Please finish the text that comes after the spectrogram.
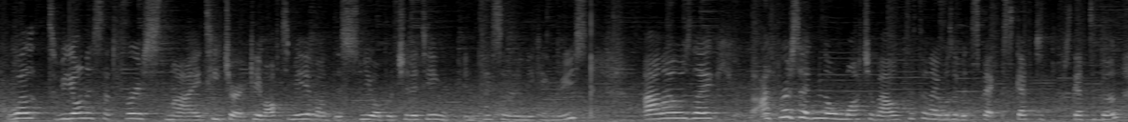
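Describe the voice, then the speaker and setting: A high-pitched teenage girl from Malta talks casually about joining a student program, stumbling over words and restarting often. Loud music plays beneath her voice. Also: a little fast, roomy sound, poor audio. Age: teens. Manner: hesitant, with restarts and "like". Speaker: student participant. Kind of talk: casual interview answer.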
